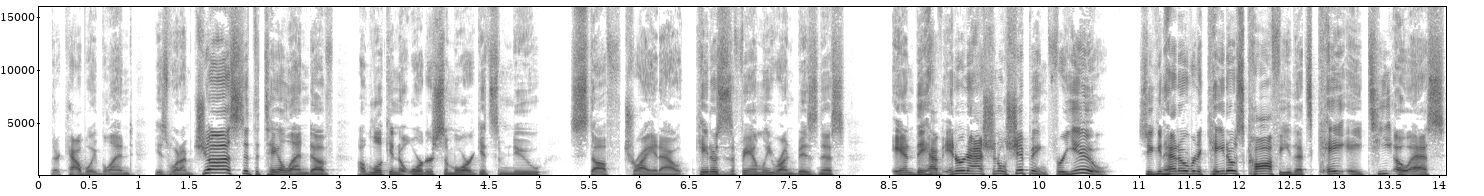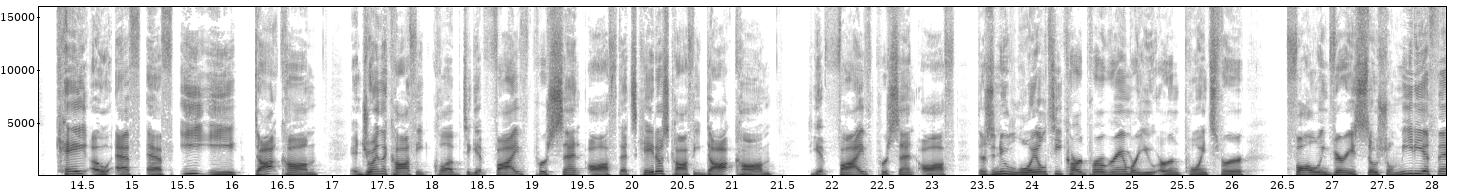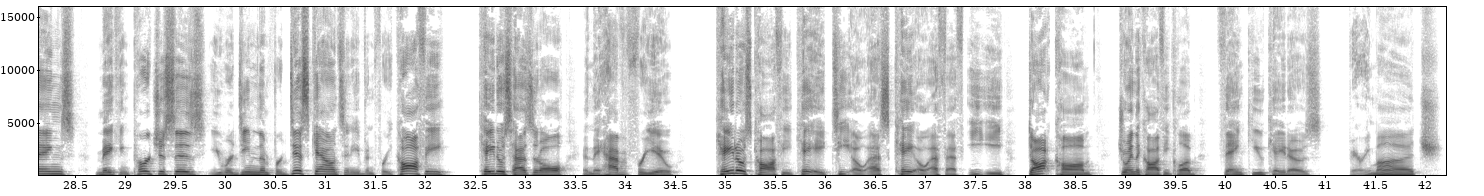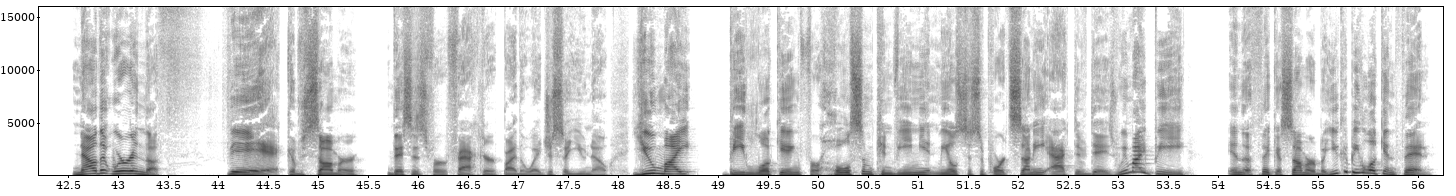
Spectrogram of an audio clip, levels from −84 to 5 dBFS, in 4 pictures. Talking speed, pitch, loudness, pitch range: 180 wpm, 170 Hz, -23 LUFS, 140-200 Hz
